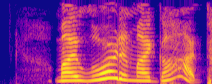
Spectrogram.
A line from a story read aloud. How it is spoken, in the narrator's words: Thomas exclaimed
